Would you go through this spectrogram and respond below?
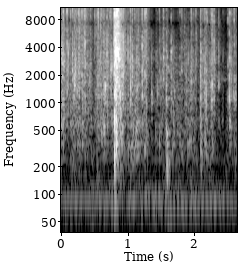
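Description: Crinkling plastic wrapper of a package of Star Wars Oreo cookies being torn open, with one sharp rip standing out above steady rustling and handling noise close by.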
